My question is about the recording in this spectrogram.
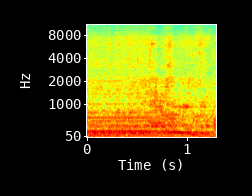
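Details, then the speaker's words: Jabsco Quiet Flush marine toilet on a boat, after replacing the water-inlet solenoid (toilet wouldn't fill): steady low pump hum with water rushing in, smooth with no strain or rattle; normal flush after repair. "Look at that water. Look at that water come flowing in here. Isn't that beautiful?"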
